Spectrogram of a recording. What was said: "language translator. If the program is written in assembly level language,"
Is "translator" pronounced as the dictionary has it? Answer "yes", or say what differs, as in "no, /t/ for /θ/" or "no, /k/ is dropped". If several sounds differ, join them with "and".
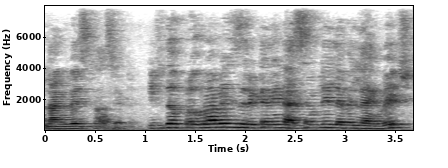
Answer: no, /n/ is dropped and /l/ is dropped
